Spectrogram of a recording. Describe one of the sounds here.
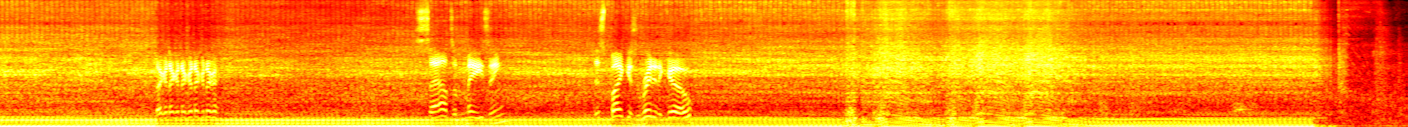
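A motorcycle engine idles with a steady low rumble, then cuts off.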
